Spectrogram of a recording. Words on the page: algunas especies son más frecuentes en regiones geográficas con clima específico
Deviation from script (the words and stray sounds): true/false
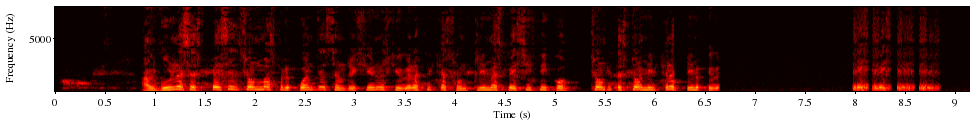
true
